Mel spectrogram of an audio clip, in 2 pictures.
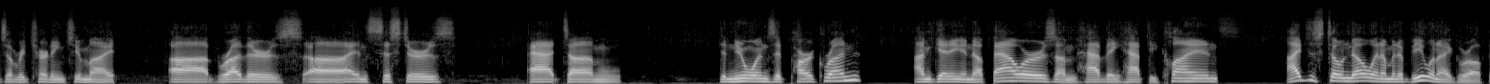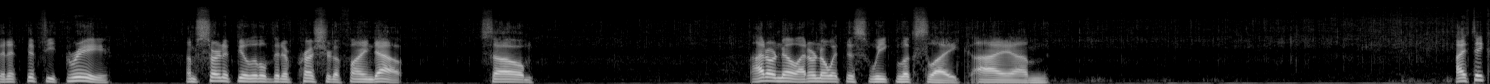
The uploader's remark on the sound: A Sunday Podcast from the Streets of Arlington. Recorded live from Penrose Square Park. Acknowledging the occasional wind disruptions that his audio might be facing, confidently asserting that Adobe will come to the rescue in minimizing the noise.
